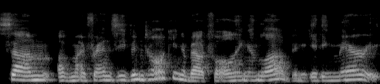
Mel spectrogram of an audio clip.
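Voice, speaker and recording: Her tone dark and mellow, a woman speaks with vocal fry and ordinary pitch variation. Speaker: filmmaker and former teacher. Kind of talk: talk to an audience. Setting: virtual presentation.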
